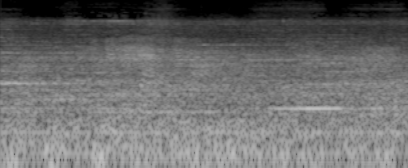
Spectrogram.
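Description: Shopping-mall background ambience: a steady hum with faint, indistinct crowd voices, and a short held tone about three seconds in.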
